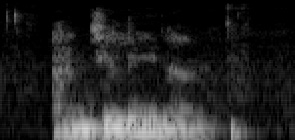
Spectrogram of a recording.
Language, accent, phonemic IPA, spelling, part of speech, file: English, Southern England, /ˌænd͡ʒɪˈliːnəʊ/, Angeleno, noun, LL-Q1860 (eng)-Angeleno.wav
- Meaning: A native or resident of Los Angeles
